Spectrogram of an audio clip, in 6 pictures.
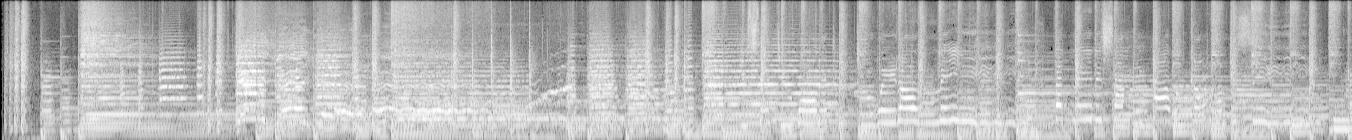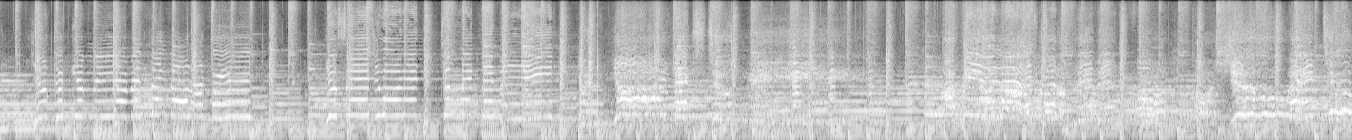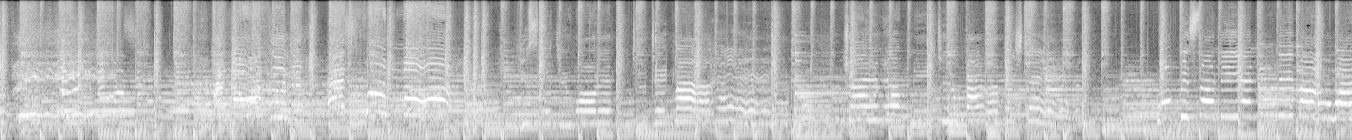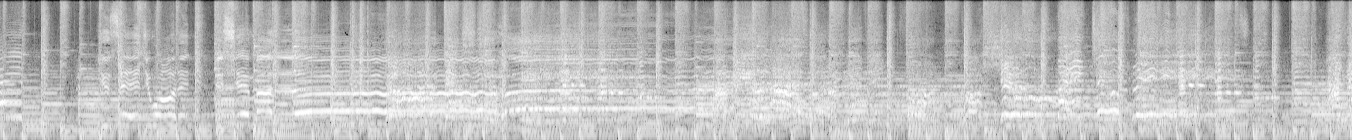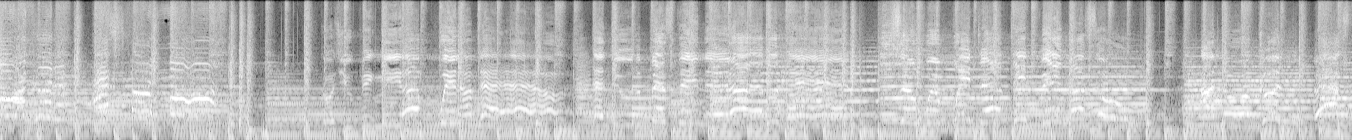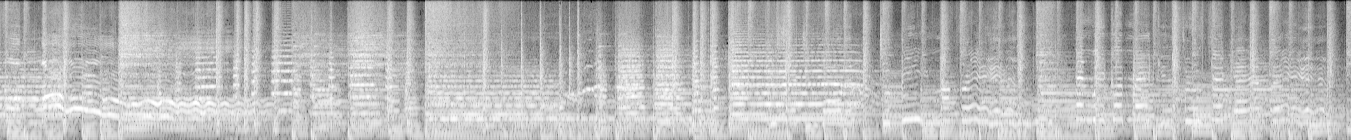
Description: エレピとスペイシーなシンセが絡み付く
